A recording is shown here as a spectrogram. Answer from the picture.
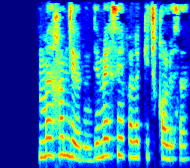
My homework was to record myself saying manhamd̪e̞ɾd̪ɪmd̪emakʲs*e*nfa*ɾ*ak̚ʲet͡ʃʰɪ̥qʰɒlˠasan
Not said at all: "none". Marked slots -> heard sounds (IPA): e, l

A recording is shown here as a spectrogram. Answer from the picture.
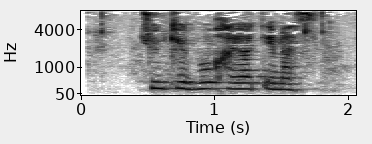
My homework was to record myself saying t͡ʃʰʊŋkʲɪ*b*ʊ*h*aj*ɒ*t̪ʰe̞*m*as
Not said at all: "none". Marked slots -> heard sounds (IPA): b, h, ɒ, m

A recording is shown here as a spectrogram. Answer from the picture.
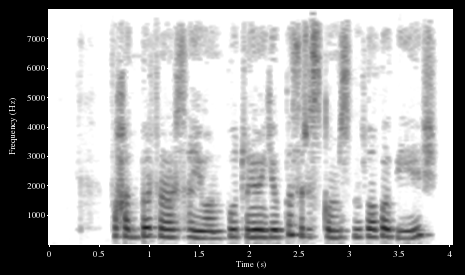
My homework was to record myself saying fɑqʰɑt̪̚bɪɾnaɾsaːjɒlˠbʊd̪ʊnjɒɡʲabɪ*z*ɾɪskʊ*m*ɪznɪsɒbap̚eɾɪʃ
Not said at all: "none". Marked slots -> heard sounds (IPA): z, m

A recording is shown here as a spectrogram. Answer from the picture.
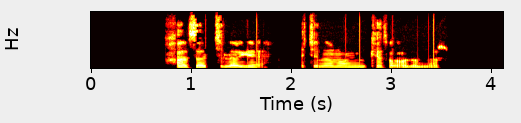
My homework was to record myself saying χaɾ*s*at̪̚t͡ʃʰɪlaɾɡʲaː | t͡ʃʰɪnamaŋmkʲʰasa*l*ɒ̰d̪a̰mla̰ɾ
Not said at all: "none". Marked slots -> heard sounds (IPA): s, l

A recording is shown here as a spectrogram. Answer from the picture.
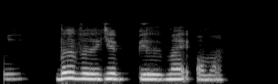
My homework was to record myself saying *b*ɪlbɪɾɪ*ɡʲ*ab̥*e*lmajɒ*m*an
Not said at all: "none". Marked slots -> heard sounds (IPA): b, ɡʲ, e, m

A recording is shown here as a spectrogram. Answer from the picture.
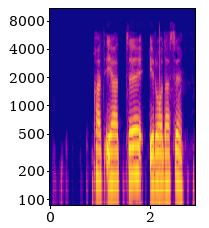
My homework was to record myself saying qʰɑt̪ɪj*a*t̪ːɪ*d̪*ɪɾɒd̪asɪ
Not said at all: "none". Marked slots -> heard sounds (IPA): a, none

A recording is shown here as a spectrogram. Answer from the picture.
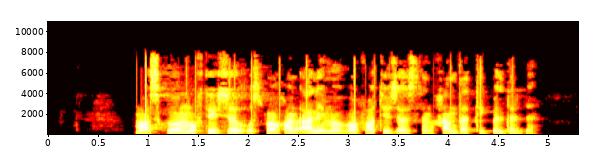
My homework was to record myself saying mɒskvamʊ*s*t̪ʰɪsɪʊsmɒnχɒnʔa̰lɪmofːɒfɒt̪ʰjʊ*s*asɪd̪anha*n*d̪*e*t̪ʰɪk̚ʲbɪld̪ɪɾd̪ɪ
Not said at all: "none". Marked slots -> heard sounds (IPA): f, z, m, a

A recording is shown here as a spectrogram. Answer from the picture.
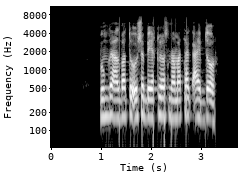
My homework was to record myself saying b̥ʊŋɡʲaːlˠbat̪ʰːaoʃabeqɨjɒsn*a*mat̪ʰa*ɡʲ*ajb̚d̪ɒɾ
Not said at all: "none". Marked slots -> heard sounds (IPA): a, kʲ

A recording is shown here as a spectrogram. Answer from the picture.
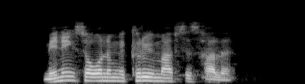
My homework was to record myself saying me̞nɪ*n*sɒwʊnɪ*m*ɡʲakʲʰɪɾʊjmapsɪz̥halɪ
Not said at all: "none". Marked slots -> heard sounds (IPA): ŋ, m

